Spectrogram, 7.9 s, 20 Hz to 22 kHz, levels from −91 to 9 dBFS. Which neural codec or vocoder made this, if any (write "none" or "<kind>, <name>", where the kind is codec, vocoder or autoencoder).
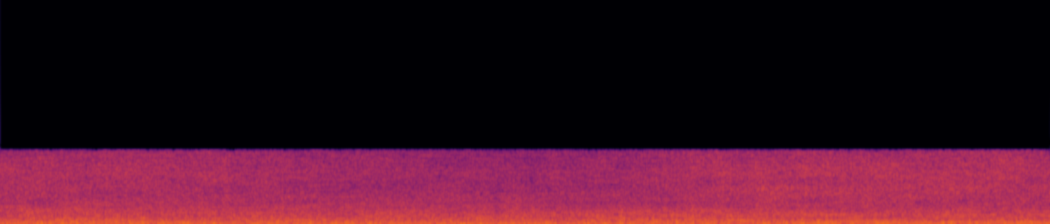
codec, SNAC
